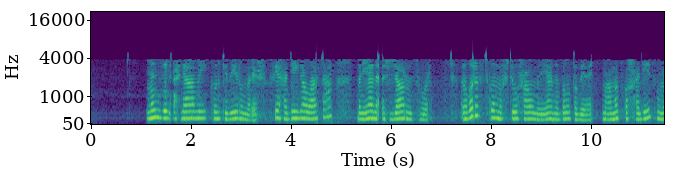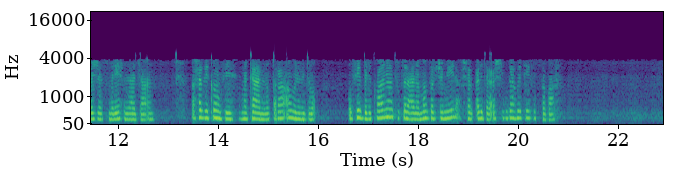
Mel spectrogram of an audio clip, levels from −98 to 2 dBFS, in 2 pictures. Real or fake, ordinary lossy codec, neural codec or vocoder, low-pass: real; AAC, 16 kbps; none; 19.8 kHz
